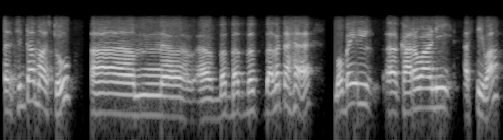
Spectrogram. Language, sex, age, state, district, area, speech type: Sanskrit, male, 60+, Tamil Nadu, Coimbatore, urban, conversation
